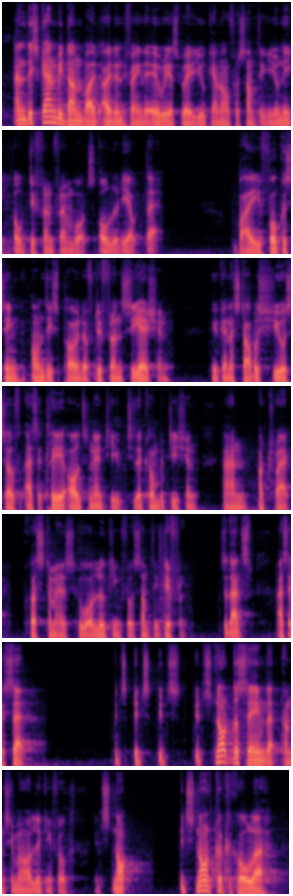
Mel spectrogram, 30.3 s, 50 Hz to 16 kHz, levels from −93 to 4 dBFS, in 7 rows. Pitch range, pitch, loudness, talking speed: 80-95 Hz, 85 Hz, -25 LUFS, 140 wpm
